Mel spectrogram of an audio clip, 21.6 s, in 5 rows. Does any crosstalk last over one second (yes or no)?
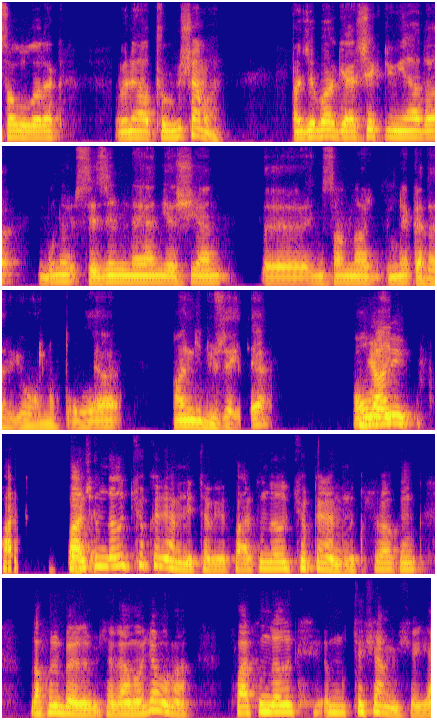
no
